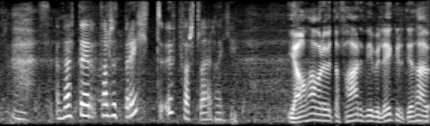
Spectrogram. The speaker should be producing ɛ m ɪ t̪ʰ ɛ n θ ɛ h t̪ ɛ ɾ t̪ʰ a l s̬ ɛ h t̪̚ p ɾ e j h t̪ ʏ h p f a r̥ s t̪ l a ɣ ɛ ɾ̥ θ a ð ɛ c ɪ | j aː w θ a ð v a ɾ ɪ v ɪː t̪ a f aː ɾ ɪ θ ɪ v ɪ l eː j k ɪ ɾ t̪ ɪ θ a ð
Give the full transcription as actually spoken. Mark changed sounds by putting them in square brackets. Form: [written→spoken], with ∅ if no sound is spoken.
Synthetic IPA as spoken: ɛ m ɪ [t̪ʰ→t̪] ɛ n θ ɛ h t̪ ɛ ɾ t̪ʰ a l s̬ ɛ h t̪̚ p ɾ e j h t̪ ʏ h p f a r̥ s t̪ l a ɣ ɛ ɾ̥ θ a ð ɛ c ɪ | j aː w θ a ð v a ɾ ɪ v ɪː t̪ a f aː ɾ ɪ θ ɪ v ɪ l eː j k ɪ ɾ t̪ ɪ θ a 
